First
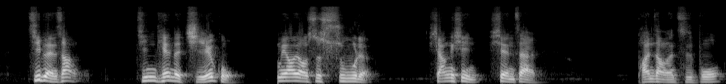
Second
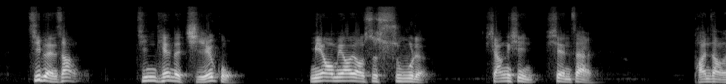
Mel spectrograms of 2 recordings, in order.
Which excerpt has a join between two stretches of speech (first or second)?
first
